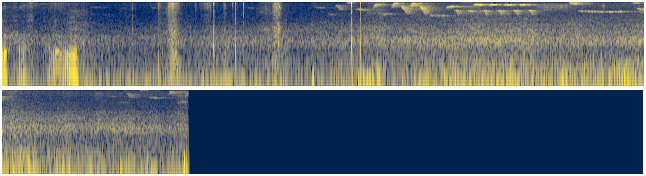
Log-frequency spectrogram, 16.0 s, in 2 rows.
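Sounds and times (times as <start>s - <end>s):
outdoor background noise: 0.0s - 10.4s
songbird chirps and trills: 0.0s - 10.4s
sharp clicks: 1.6s - 3.2s, 4.3s - 4.6s.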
